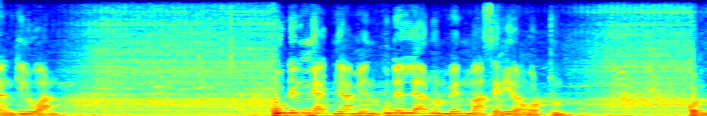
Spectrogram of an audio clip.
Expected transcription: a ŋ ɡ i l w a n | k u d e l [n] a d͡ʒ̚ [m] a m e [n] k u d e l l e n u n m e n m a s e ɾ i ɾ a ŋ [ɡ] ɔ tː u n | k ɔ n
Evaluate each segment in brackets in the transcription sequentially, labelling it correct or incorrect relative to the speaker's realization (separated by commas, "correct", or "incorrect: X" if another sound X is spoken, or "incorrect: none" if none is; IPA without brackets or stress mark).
incorrect: ɲ, incorrect: ɲ, correct, correct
